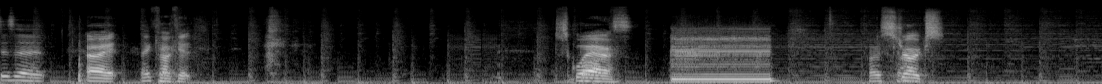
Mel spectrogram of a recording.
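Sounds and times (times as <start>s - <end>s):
wrong answer buzzer: 6.7s - 7.9s.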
